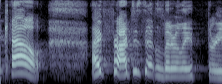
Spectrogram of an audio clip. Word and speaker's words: Tickell: welcome my guests today Rebecca tickle no I said it wrong toel I've practiced it literally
